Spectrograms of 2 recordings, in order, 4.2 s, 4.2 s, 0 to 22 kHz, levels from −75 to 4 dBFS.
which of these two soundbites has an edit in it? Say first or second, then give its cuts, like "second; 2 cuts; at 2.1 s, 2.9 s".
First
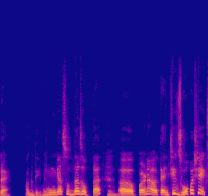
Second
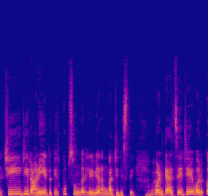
first; 1 cut; at 0.9 s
